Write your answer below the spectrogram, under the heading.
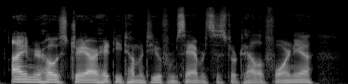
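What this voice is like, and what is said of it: Tired, worn-out voice. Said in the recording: “I'm dragging ass ... If you can tell by my voice, if you can tell by some of the ad reads, I'm a little banged up.”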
